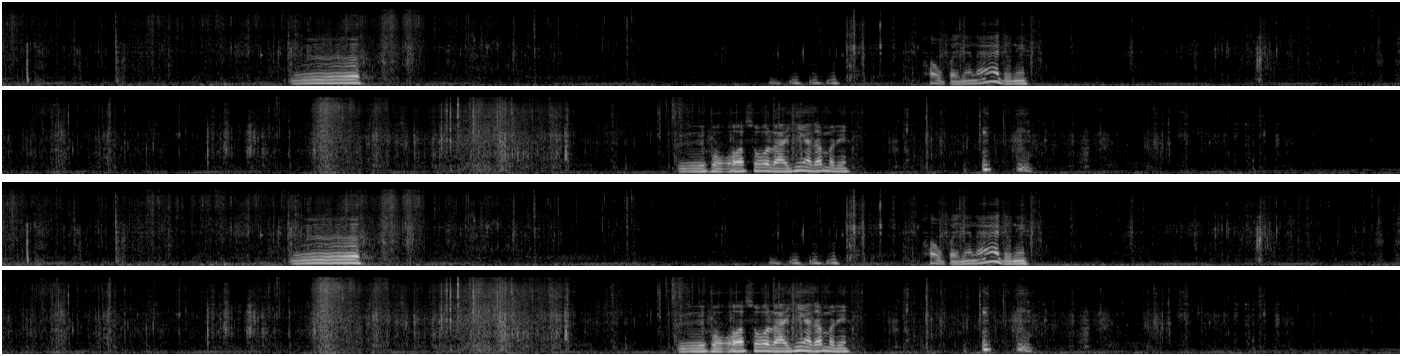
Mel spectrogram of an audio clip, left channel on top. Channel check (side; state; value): left; quieter; 3.2 dB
